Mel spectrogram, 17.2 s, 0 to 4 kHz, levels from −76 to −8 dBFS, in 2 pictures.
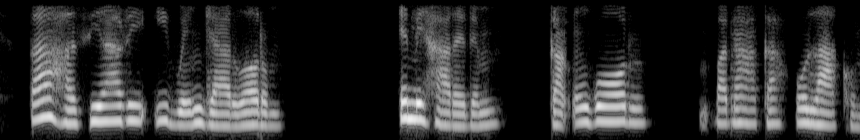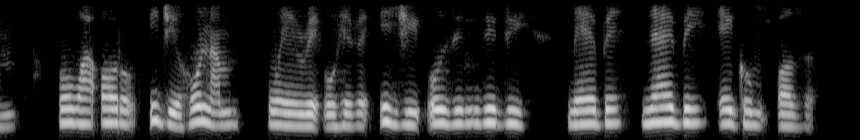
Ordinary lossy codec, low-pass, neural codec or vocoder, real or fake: AAC, 24 kbps; 3.6 kHz; codec, 16 kHz, about 1 kbps, DyCAST, with the encoder's durations; fake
